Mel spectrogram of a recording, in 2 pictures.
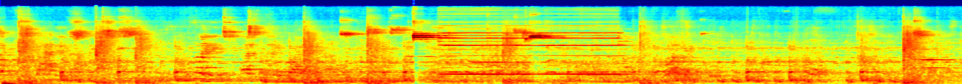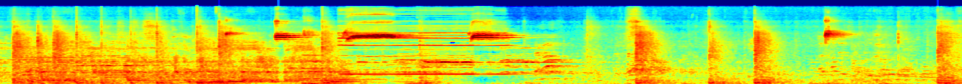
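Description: Electronic game buzzer sounding twice, each blast about two to three seconds long, about six seconds in and again about twenty seconds in. Around it, a basketball bounces on the hardwood court amid the knocks of play in a large gym hall.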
